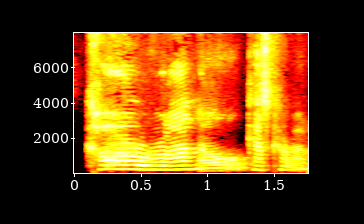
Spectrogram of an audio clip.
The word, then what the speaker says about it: Cascarano: Cascarano. That's it. You got it. Yeah. Just uh good good Italian name. So, just just like it's spelled just like it sounds.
